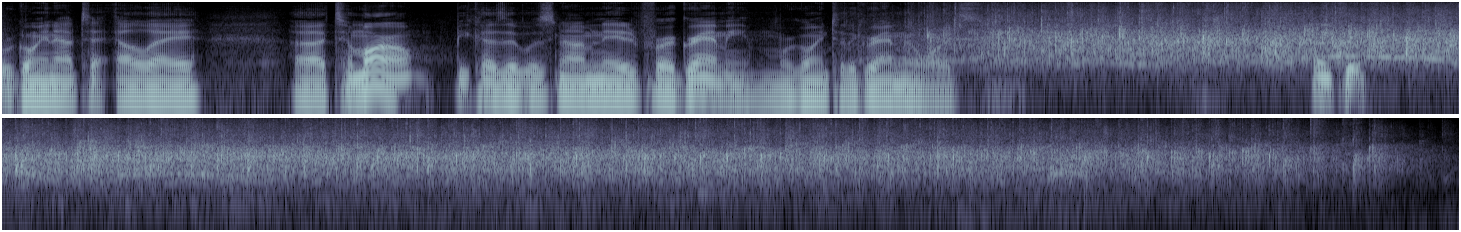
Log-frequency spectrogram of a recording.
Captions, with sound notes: we're actually really excited, we're going out to LA tomorrow, because it was nominated for a Grammy, and we're going to the Grammy Awards. [Audience applause] Thank you. [Applause continues]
